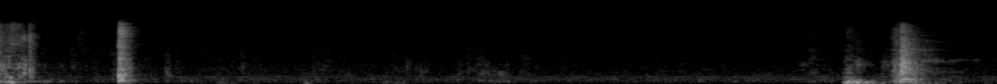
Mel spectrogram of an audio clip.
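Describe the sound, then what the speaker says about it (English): A door is shut twice inside a house, each time a sharp wooden knock or thud, one early and one near the end, with quiet room tone between the two. "Wow, the door is shut."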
